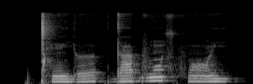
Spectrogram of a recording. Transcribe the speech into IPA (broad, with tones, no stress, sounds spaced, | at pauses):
ǀʰ ẽ˩ j ə˩˥ | d a˩˥ b v õ˥ s f ɔ̃˧ j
